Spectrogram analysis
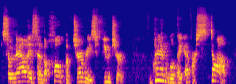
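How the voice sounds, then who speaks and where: A man's voice: sits high, animated, moderate pace, bright, forceful tone, poor audio. A man acting an angry, bitter imprisoned dissident in an amateur stage reading, agitated, challenging and insistent.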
